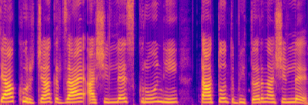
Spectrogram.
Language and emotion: Goan Konkani, neutral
